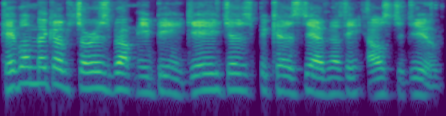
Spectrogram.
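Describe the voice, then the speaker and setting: A man's voice: fairly high pitch, moderate pace, close to an everyday voice. A man reading an indignant young male star. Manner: indignant, insistent questioning. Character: upset young male star denying rumors.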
